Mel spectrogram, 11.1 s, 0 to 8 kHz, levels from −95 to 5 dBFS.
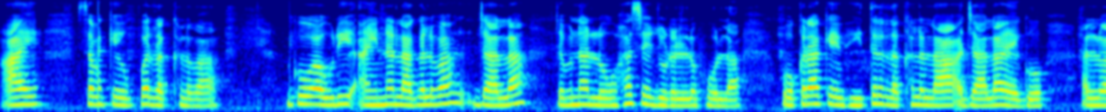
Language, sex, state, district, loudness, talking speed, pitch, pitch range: Bhojpuri, female, Bihar, Gopalganj, -34 LUFS, 135 wpm, 195 Hz, 185-210 Hz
